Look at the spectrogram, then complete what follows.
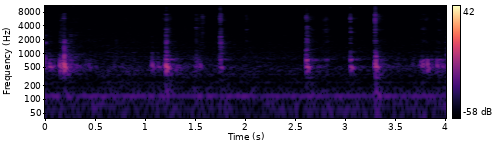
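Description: Faint, irregular metal clicks, about eight of them, from a screwdriver working the retaining screw of a Subaru's stock MAP sensor as the sensor is being removed.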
